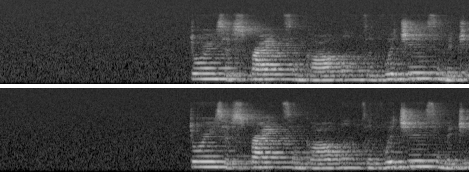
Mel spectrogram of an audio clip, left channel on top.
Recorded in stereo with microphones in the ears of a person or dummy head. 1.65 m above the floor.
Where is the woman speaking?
85° right, 6.5 m.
